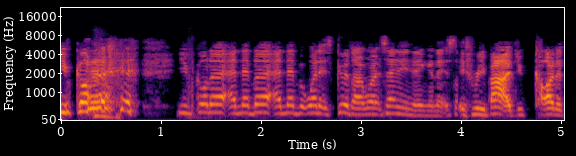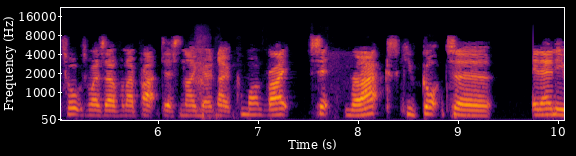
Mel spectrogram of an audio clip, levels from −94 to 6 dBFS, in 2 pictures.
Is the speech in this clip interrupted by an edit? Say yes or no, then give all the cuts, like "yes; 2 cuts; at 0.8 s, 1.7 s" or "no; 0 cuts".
yes; 3 cuts; at 1.9 s, 3.9 s, 8.4 s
